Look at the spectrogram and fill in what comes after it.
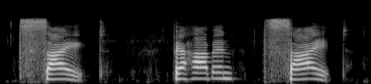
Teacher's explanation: how do we say Z in German? Like a TS.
